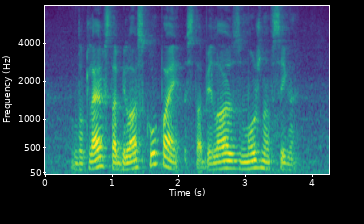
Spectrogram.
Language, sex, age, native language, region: Slovenian, male, 12-17, Slovenian, Drava region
